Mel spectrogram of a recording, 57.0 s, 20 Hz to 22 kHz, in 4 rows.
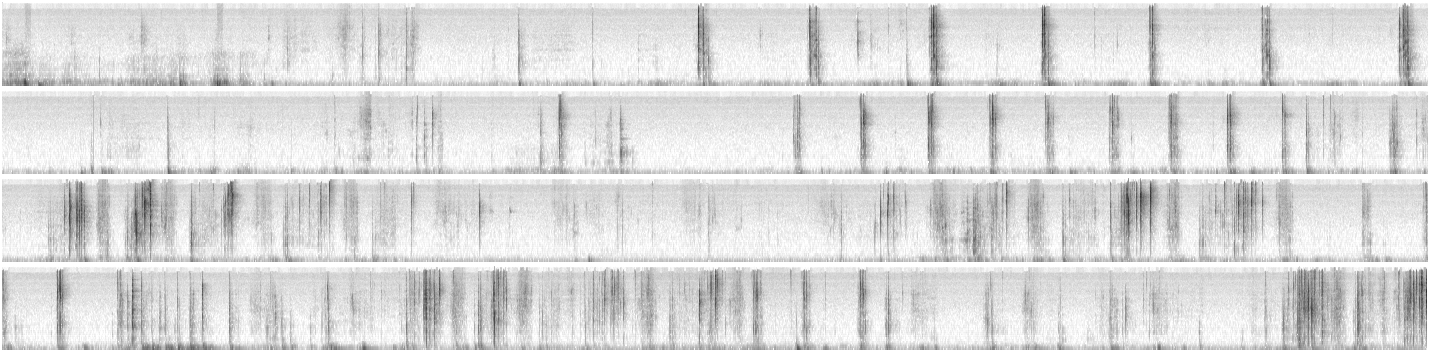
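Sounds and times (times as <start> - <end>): sharp clicks of slime box: 9.2 - 9.5, 10.4 - 10.6, 22.2 - 27.2.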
